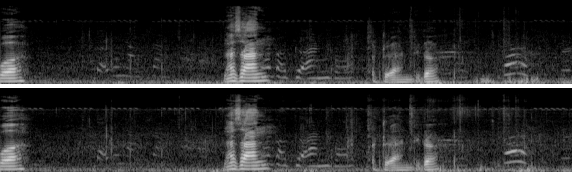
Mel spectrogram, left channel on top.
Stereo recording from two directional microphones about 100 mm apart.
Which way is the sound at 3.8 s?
85° left.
